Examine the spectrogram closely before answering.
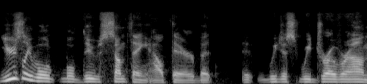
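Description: This man has a normal speaking voice at a medium pitch and a fairly quick pace. The sound is dry and close, with no echo. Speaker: podcast co-host. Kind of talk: casual chat.

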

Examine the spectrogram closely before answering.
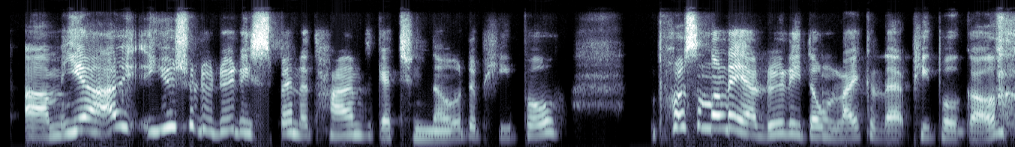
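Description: Speaking at a fairly quick pace with a Chinese accent, a woman uses a fairly high pitch with very wide pitch swings, in a dry, close sound with no echo. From China. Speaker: clean tech executive. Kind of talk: interview.

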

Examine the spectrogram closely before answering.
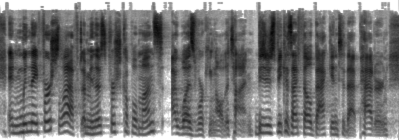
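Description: A woman's ordinary speaking voice, medium in pitch with ordinary pitch variation, at a fairly quick pace with hardly any pauses. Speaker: productivity consultant. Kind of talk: casual chat.

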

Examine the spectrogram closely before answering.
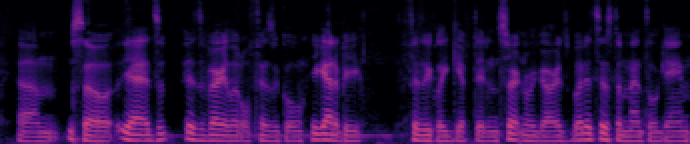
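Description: A man with an American accent speaks at a fairly quick pace in a fairly low pitch. It is a plain, everyday voice on a very clean recording with a silent background. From rural Ohio. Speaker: former wrestler. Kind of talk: casual chat.

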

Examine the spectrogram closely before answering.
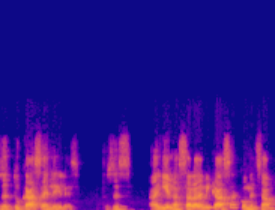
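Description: This man's voice sits at a medium pitch. It is somewhat breathy. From Cuba. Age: 40s. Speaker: church leader and trainer. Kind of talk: interview. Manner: halting, many fillers.

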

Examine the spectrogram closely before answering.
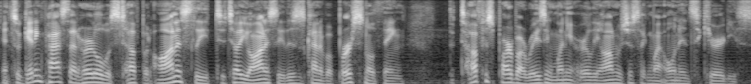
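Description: In an American accent, a man talks at a very fast pace with a medium pitch and ordinary pitch variation, recorded very cleanly against a silent background. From Houston, Texas. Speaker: real estate investor. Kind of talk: interview.

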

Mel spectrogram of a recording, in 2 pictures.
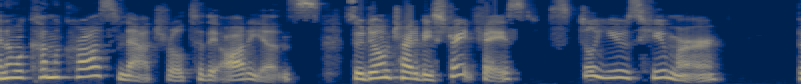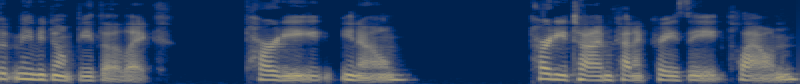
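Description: This woman has a medium-pitched voice with vocal fry. Her intonation is lively, and the background is quiet. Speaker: executive communications coach. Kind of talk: podcast interview. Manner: articulate, conversational.

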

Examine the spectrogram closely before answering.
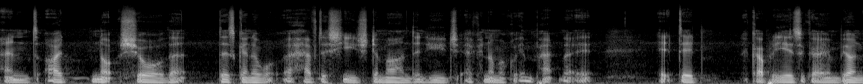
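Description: Vocal fry runs through a man's voice, which has fairly even intonation. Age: 30s. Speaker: podcast co-host. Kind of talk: casual chat.

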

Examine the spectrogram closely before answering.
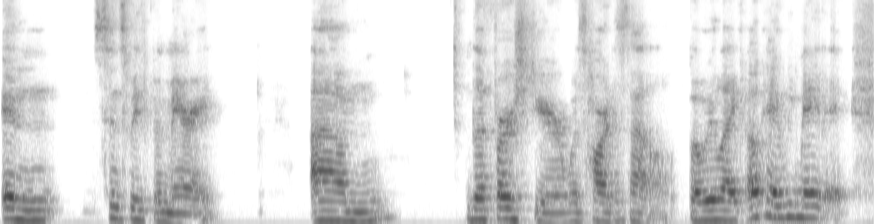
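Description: This woman's voice is very deep and low in pitch, with a somewhat breathy quality. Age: 20s. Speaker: podcast host and life coach. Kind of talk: casual personal monologue. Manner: hesitant, with filler words.

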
